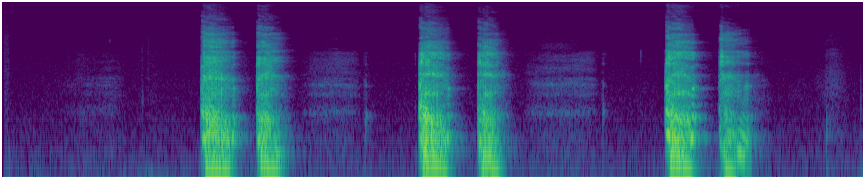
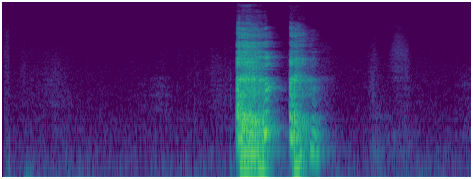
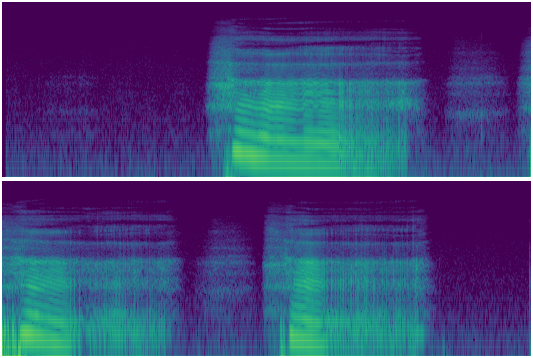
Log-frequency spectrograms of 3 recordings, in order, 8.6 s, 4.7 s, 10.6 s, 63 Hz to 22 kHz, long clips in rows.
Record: {"three_cough_length": "8.6 s", "three_cough_amplitude": 7921, "three_cough_signal_mean_std_ratio": 0.34, "cough_length": "4.7 s", "cough_amplitude": 5074, "cough_signal_mean_std_ratio": 0.27, "exhalation_length": "10.6 s", "exhalation_amplitude": 2075, "exhalation_signal_mean_std_ratio": 0.52, "survey_phase": "beta (2021-08-13 to 2022-03-07)", "age": "18-44", "gender": "Male", "wearing_mask": "No", "symptom_cough_any": true, "symptom_new_continuous_cough": true, "symptom_fatigue": true, "symptom_fever_high_temperature": true, "symptom_change_to_sense_of_smell_or_taste": true, "symptom_loss_of_taste": true, "symptom_other": true, "symptom_onset": "4 days", "smoker_status": "Never smoked", "respiratory_condition_asthma": true, "respiratory_condition_other": false, "recruitment_source": "Test and Trace", "submission_delay": "2 days", "covid_test_result": "Positive", "covid_test_method": "RT-qPCR", "covid_ct_value": 13.1, "covid_ct_gene": "ORF1ab gene", "covid_ct_mean": 13.4, "covid_viral_load": "41000000 copies/ml", "covid_viral_load_category": "High viral load (>1M copies/ml)"}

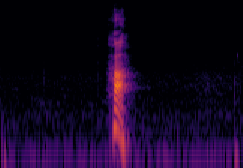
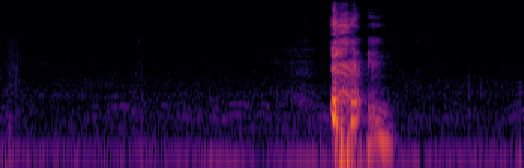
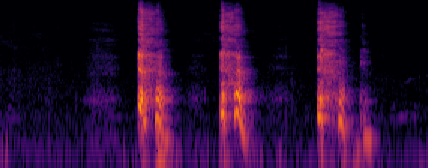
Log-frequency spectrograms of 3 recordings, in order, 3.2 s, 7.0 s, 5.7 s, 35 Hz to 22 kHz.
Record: {"exhalation_length": "3.2 s", "exhalation_amplitude": 8441, "exhalation_signal_mean_std_ratio": 0.17, "cough_length": "7.0 s", "cough_amplitude": 8461, "cough_signal_mean_std_ratio": 0.2, "three_cough_length": "5.7 s", "three_cough_amplitude": 13649, "three_cough_signal_mean_std_ratio": 0.29, "survey_phase": "beta (2021-08-13 to 2022-03-07)", "age": "45-64", "gender": "Male", "wearing_mask": "No", "symptom_cough_any": true, "symptom_shortness_of_breath": true, "symptom_sore_throat": true, "symptom_fatigue": true, "symptom_fever_high_temperature": true, "symptom_headache": true, "smoker_status": "Ex-smoker", "respiratory_condition_asthma": false, "respiratory_condition_other": false, "recruitment_source": "Test and Trace", "submission_delay": "1 day", "covid_test_result": "Positive", "covid_test_method": "RT-qPCR"}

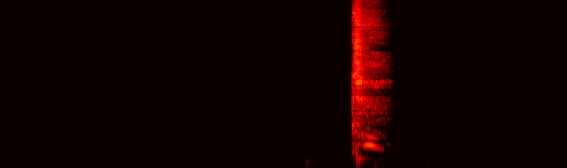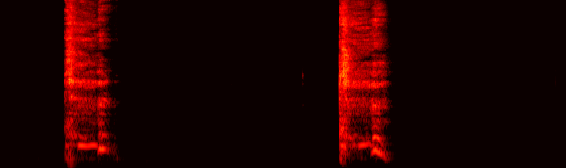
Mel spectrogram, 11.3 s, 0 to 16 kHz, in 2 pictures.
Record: {"three_cough_length": "11.3 s", "three_cough_amplitude": 4328, "three_cough_signal_mean_std_ratio": 0.27, "survey_phase": "alpha (2021-03-01 to 2021-08-12)", "age": "45-64", "gender": "Female", "wearing_mask": "No", "symptom_none": true, "smoker_status": "Current smoker (e-cigarettes or vapes only)", "respiratory_condition_asthma": false, "respiratory_condition_other": false, "recruitment_source": "REACT", "submission_delay": "1 day", "covid_test_result": "Negative", "covid_test_method": "RT-qPCR"}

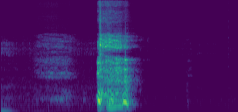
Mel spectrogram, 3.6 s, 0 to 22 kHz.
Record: {"cough_length": "3.6 s", "cough_amplitude": 32768, "cough_signal_mean_std_ratio": 0.31, "survey_phase": "beta (2021-08-13 to 2022-03-07)", "age": "65+", "gender": "Male", "wearing_mask": "No", "symptom_none": true, "smoker_status": "Ex-smoker", "respiratory_condition_asthma": false, "respiratory_condition_other": true, "recruitment_source": "REACT", "submission_delay": "3 days", "covid_test_result": "Negative", "covid_test_method": "RT-qPCR", "influenza_a_test_result": "Negative", "influenza_b_test_result": "Negative"}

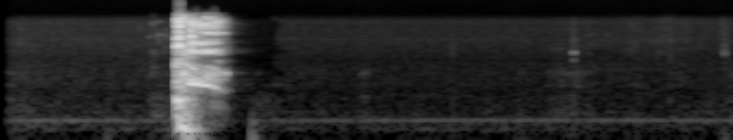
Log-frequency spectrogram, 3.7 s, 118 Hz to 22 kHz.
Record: {"cough_length": "3.7 s", "cough_amplitude": 31355, "cough_signal_mean_std_ratio": 0.2, "survey_phase": "beta (2021-08-13 to 2022-03-07)", "age": "18-44", "gender": "Female", "wearing_mask": "No", "symptom_cough_any": true, "smoker_status": "Never smoked", "respiratory_condition_asthma": false, "respiratory_condition_other": false, "recruitment_source": "REACT", "submission_delay": "1 day", "covid_test_result": "Negative", "covid_test_method": "RT-qPCR", "influenza_a_test_result": "Negative", "influenza_b_test_result": "Negative"}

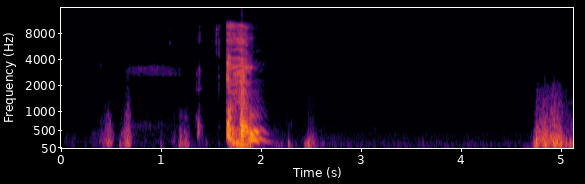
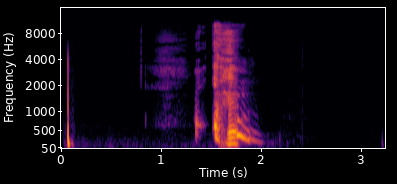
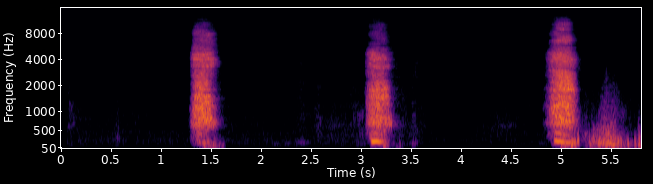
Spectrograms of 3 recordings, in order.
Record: {"cough_length": "5.1 s", "cough_amplitude": 32768, "cough_signal_mean_std_ratio": 0.26, "three_cough_length": "3.2 s", "three_cough_amplitude": 26971, "three_cough_signal_mean_std_ratio": 0.27, "exhalation_length": "5.8 s", "exhalation_amplitude": 17010, "exhalation_signal_mean_std_ratio": 0.32, "survey_phase": "beta (2021-08-13 to 2022-03-07)", "age": "45-64", "gender": "Female", "wearing_mask": "No", "symptom_cough_any": true, "symptom_runny_or_blocked_nose": true, "symptom_shortness_of_breath": true, "symptom_sore_throat": true, "symptom_abdominal_pain": true, "symptom_diarrhoea": true, "symptom_fatigue": true, "symptom_fever_high_temperature": true, "symptom_headache": true, "symptom_change_to_sense_of_smell_or_taste": true, "symptom_loss_of_taste": true, "smoker_status": "Never smoked", "respiratory_condition_asthma": false, "respiratory_condition_other": false, "recruitment_source": "Test and Trace", "submission_delay": "1 day", "covid_test_result": "Positive", "covid_test_method": "LFT"}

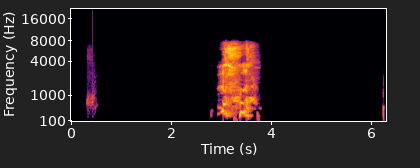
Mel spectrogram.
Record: {"cough_length": "6.3 s", "cough_amplitude": 28104, "cough_signal_mean_std_ratio": 0.27, "survey_phase": "alpha (2021-03-01 to 2021-08-12)", "age": "18-44", "gender": "Male", "wearing_mask": "No", "symptom_diarrhoea": true, "symptom_fatigue": true, "symptom_headache": true, "symptom_change_to_sense_of_smell_or_taste": true, "symptom_loss_of_taste": true, "smoker_status": "Never smoked", "respiratory_condition_asthma": false, "respiratory_condition_other": false, "recruitment_source": "Test and Trace", "submission_delay": "2 days", "covid_test_result": "Positive", "covid_test_method": "RT-qPCR"}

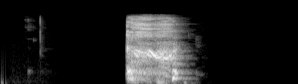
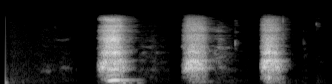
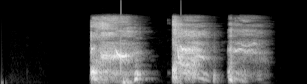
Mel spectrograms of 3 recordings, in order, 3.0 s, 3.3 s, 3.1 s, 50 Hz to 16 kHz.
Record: {"cough_length": "3.0 s", "cough_amplitude": 30005, "cough_signal_mean_std_ratio": 0.36, "exhalation_length": "3.3 s", "exhalation_amplitude": 30231, "exhalation_signal_mean_std_ratio": 0.34, "three_cough_length": "3.1 s", "three_cough_amplitude": 32035, "three_cough_signal_mean_std_ratio": 0.48, "survey_phase": "beta (2021-08-13 to 2022-03-07)", "age": "45-64", "gender": "Female", "wearing_mask": "No", "symptom_cough_any": true, "symptom_runny_or_blocked_nose": true, "symptom_sore_throat": true, "smoker_status": "Never smoked", "respiratory_condition_asthma": false, "respiratory_condition_other": false, "recruitment_source": "Test and Trace", "submission_delay": "2 days", "covid_test_result": "Positive", "covid_test_method": "ePCR"}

